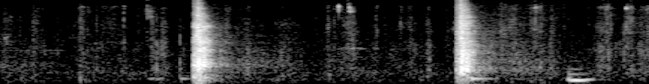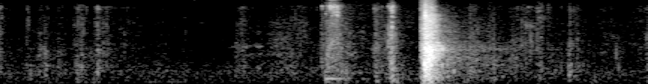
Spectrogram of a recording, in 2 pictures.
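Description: A long wooden staff being swung hard in separate strokes: four short, sharp sounds one to two seconds apart, the third fainter than the rest.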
